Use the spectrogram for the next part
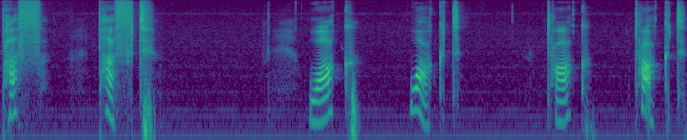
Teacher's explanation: the ed at the end of the past tense will sound like a t. It'll sound like t.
